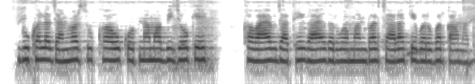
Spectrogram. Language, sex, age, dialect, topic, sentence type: Chhattisgarhi, female, 18-24, Western/Budati/Khatahi, agriculture, statement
